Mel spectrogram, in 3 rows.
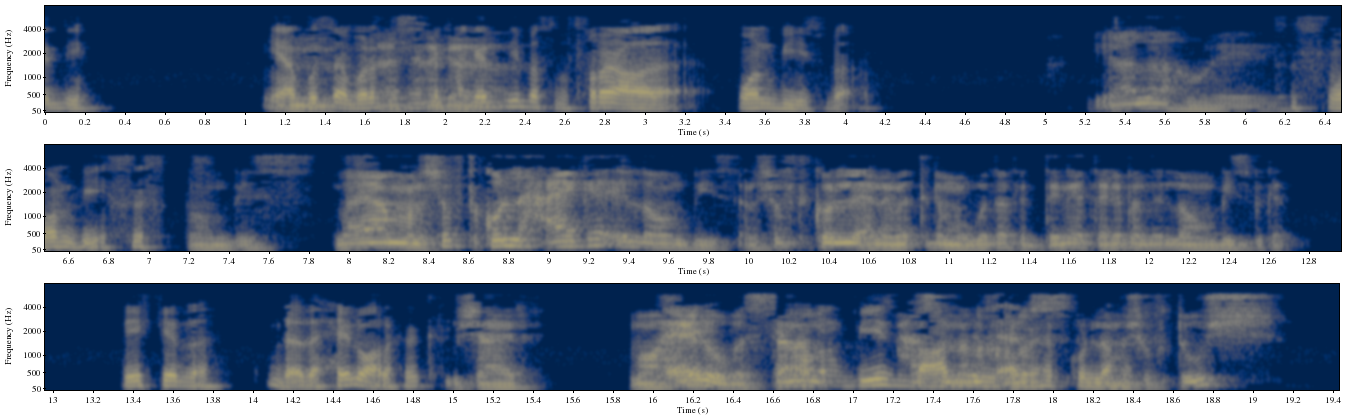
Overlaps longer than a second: present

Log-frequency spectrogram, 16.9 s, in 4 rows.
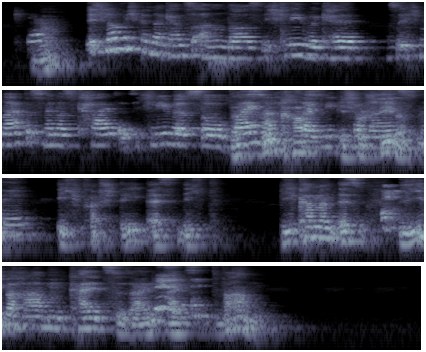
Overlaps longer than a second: present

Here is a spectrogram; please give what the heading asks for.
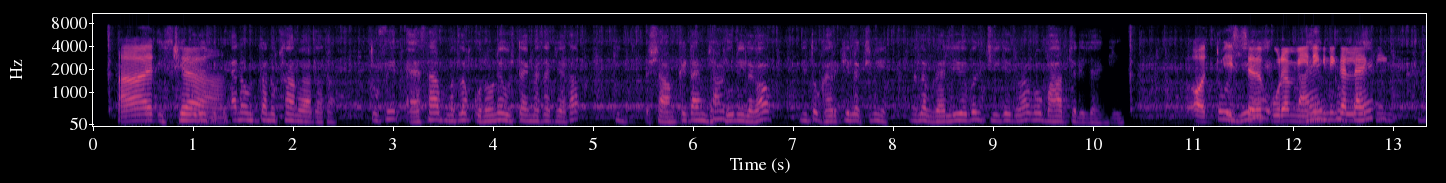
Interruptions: present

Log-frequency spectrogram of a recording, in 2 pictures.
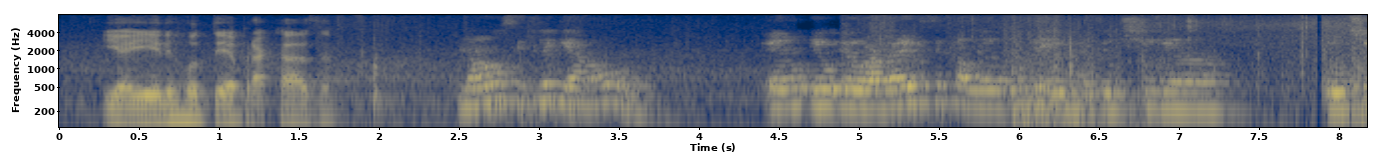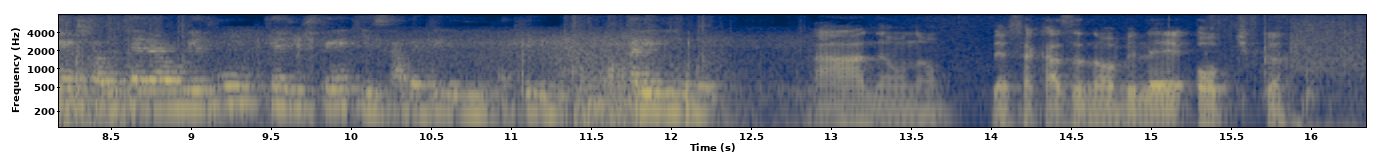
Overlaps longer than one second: none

